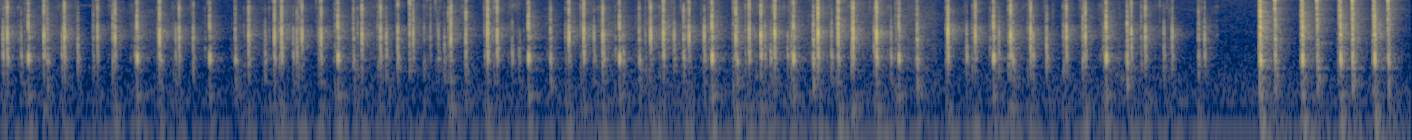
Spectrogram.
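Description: Mechanical keyboard keys clatter quickly as someone types.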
